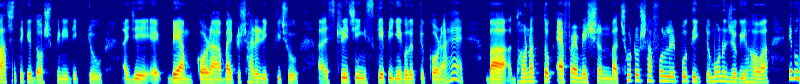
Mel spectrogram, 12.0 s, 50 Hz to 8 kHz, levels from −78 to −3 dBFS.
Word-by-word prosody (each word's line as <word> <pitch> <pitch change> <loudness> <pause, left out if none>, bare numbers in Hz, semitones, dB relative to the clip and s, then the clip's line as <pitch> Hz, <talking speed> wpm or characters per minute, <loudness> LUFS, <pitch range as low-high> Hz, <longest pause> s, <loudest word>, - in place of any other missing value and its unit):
৫ 130 -1 +2 0.2
থেকে 140 0 -3
১০ 115 0 -2 0.2
মিনিট 120 -2 -6
একটু 125 - -8 0.5
এই 110 - -2
যে 125 - +4 0.2
অ্যা - - +1 0.2
ব্যায়াম 125 -3 +8 0.2
করা 115 -1 +5
বা - - +3
একটু 130 - -10
শারীরিক 135 -2 -1
কিছু 130 0 -5 0.5
আ - - 0 0.2
স্ট্রেচিং, 140 -1 0 0.2
স্কিপিং 135 -1 0
এগুলো 130 +1 +1
একটু 130 - -6
করা, 110 -1 +2
হ্যাঁ? 230 -8 -3 0.4
বা 115 - +9 0.3
ধনাত্মক 150 +1 +1 0.2
আফারমেশন 135 -1 +1
বা 120 - +4
ছোট 185 - -3 0.2
সাফল্যের 165 -2 -1
প্রতি 160 -1 -1
একটু 140 - -6
মনোযোগী 145 -5 -1
হওয়া 125 -1 +2 0.4
এবং 255 0 +1
135 Hz, 160 wpm, -25 LUFS, 125-150 Hz, 0.5 s, বা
